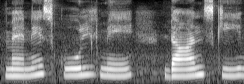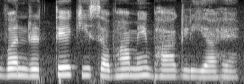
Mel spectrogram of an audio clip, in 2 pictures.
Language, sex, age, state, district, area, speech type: Hindi, female, 18-30, Rajasthan, Jaipur, urban, spontaneous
